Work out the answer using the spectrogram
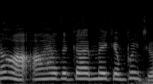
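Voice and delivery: put-on Italian-American accent, pitched very high. Retelling a comedy club owner's reply to the speaker: imitating an italian accent. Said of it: "it was so Italian and funny".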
